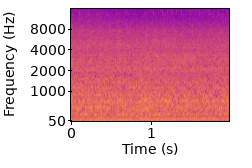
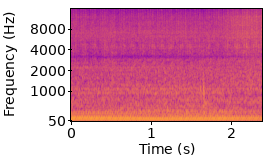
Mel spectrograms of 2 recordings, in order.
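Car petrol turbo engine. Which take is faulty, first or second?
second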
